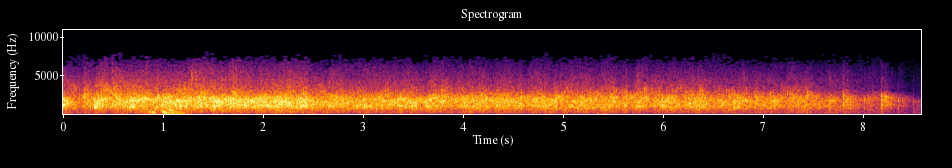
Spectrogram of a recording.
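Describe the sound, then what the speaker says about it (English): Loud, sustained applause from a large audience at a 1992 AA and Al-Anon talk, with thick, even clapping that holds steady before tapering off at the end. "You're applauding AA and Alanon."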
